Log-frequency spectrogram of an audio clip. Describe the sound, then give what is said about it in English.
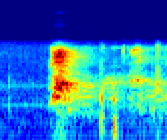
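The speaker's dogs in the background: one gives a sharp bark, then a few softer yips and whining noises trail off, quiet, with no one talking. “Yeah, you guys, my dogs are talking in the background, see?”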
